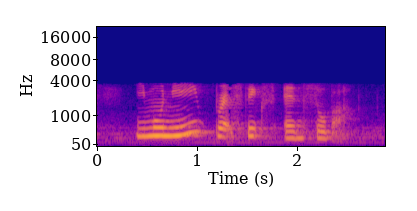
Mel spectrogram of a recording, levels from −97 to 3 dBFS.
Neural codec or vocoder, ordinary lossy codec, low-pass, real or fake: none; AAC, 24 kbps; 3.6 kHz; real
